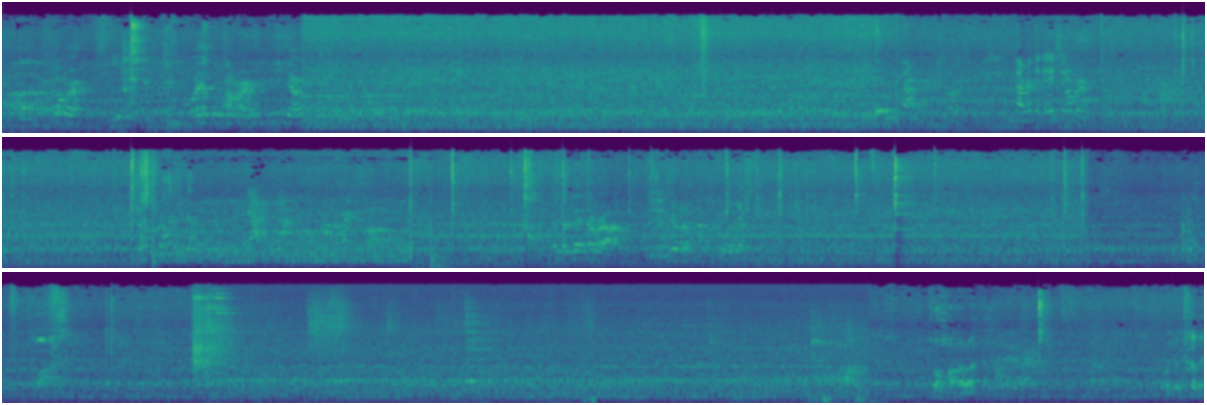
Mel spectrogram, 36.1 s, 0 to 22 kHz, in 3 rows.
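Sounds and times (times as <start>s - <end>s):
steady hum: 25.3s - 35.3s.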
